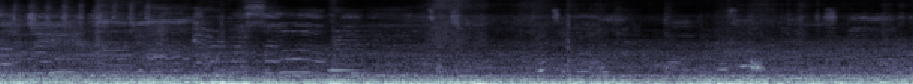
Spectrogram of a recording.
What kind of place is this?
car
